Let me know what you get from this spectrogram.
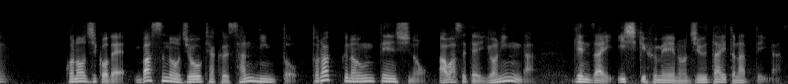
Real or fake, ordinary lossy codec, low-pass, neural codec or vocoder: fake; Opus, 32 kbps; 7.2 kHz; codec, 16 kHz, about 1 kbps, DyCAST, with the encoder's durations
